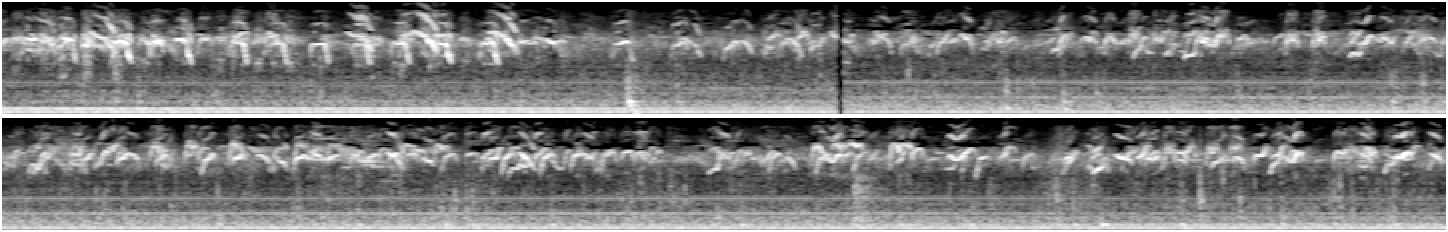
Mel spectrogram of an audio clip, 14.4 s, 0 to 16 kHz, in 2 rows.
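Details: Dozens of newly hatched chicks of several breeds, including Habeş, Osmanlı Sultan and İspenç, hatched December 2022, give dense, overlapping high thin peeps without pause, over a steady low electrical hum.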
